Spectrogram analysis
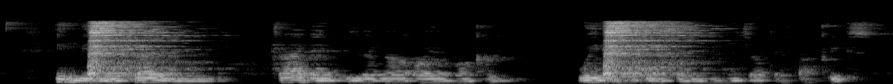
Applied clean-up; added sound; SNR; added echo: classical method WPE with log-MMSE.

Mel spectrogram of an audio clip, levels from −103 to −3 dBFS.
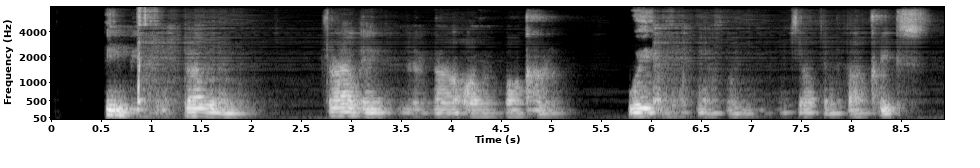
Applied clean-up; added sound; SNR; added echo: neural mask model DeepFilterNet 3.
